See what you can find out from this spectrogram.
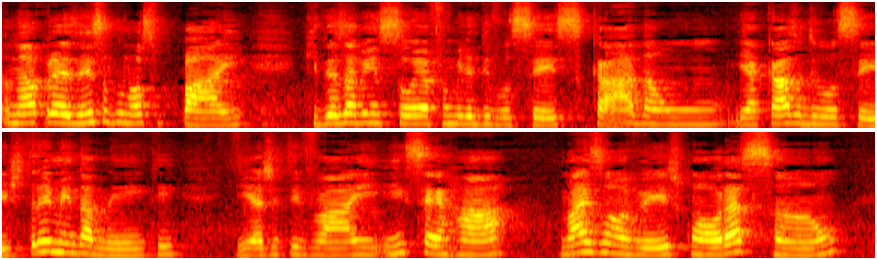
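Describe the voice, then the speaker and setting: Fairly slow and fairly high-pitched, a woman speaks with ordinary pitch variation. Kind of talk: devotional talk. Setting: live stream. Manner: speaks as if tongue-tied.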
